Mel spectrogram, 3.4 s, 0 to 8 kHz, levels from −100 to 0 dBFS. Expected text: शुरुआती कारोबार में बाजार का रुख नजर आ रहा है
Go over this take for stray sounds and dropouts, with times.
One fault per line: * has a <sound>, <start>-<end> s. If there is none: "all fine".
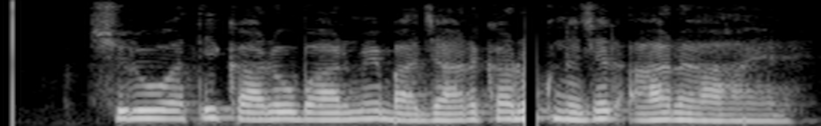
* has a dropout, 2.2-2.2 s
